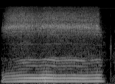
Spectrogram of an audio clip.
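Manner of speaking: soft bee buzz; a long soft bee buzz for the child. Shown as a demonstration. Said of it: "a abelha".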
